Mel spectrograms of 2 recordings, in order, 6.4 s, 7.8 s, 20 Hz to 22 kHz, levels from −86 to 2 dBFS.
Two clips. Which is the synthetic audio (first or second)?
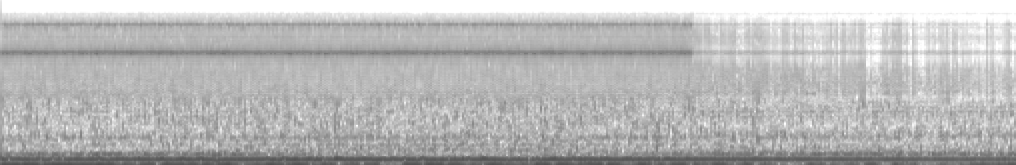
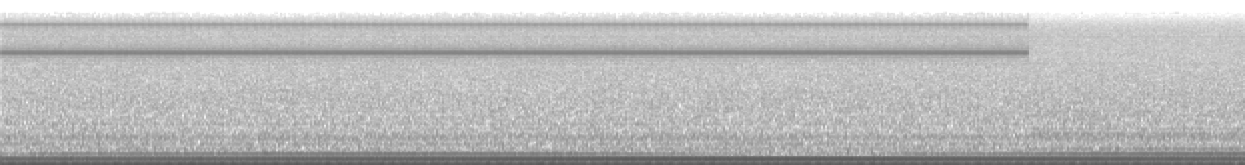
first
